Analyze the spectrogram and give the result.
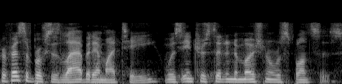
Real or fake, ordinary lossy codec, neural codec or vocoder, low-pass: real; AAC, 32 kbps; none; 7.2 kHz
